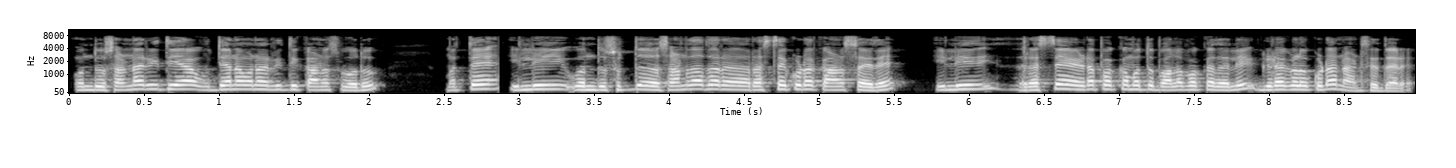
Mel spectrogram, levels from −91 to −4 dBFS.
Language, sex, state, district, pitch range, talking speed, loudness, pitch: Kannada, male, Karnataka, Raichur, 180-215 Hz, 160 wpm, -13 LUFS, 200 Hz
